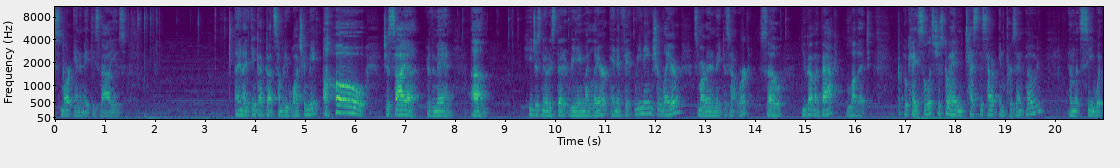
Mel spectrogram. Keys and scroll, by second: 1.4 shift+Up, 10.0 super+c, 10.9 super+v.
